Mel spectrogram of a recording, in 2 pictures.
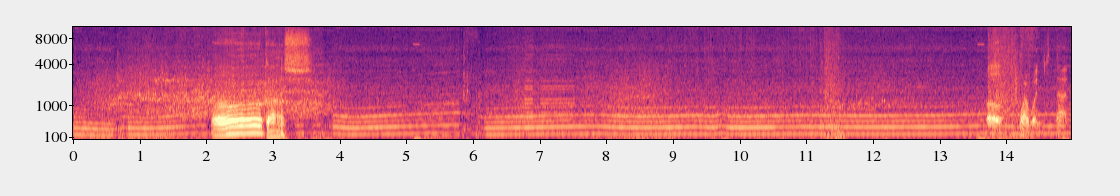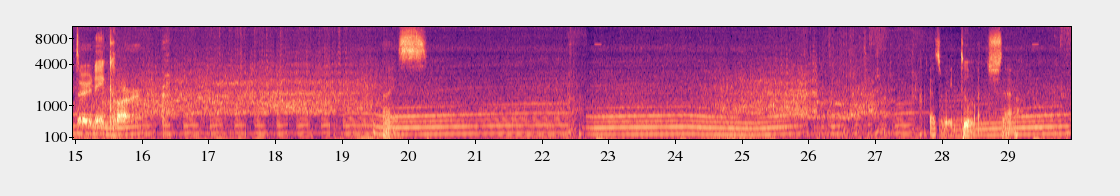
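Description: A game car engine roars and revs steadily.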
